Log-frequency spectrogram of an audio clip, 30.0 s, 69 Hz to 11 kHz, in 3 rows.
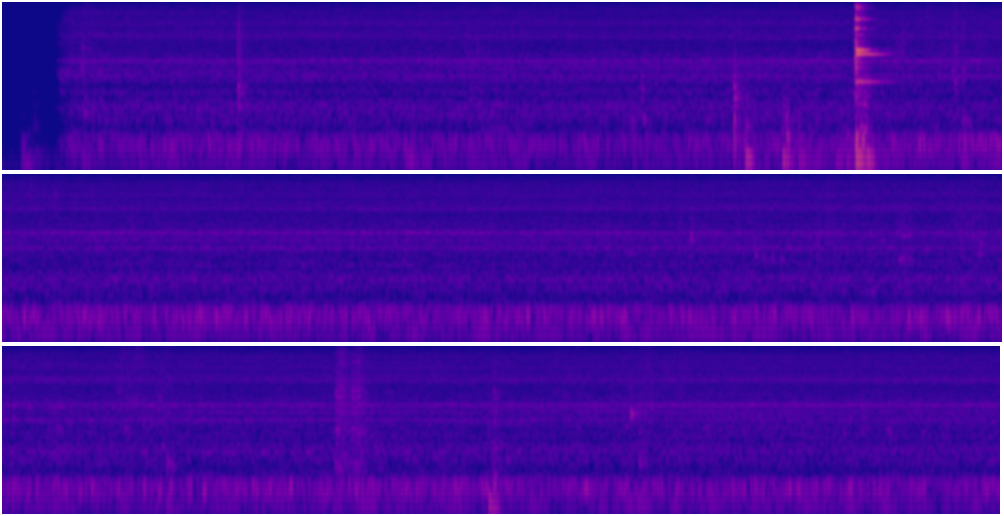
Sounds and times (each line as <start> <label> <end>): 0.6 water 29.9
4.1 man washing dishes 10.6
8.6 faucet 9.0
16.3 man washing dishes 22.0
